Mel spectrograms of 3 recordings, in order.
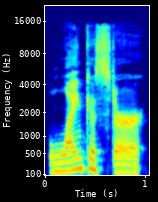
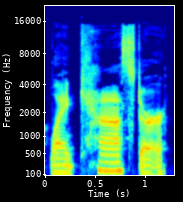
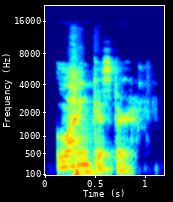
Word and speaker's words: Lancaster: And also, we should make sure everyone knows it is pronounced Lancaster and not Lancaster. That's very right. – important. – Lancaster.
